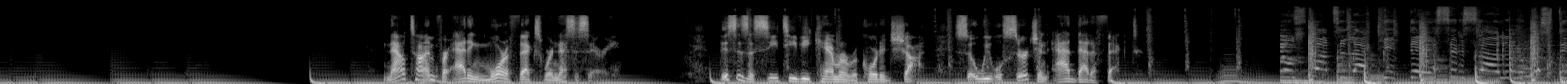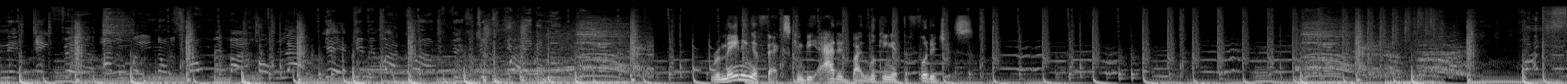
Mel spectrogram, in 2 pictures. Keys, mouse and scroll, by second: 0.4 click, 3.6-4.6 drag, 8.1-9.2 typing, 8.4 click, 10.9 click, 12.1 click, 12.4 click, 12.7 space, 22.1 space, 23.1 space, 23.3 space, 23.7 click, 24.9-25.3 drag, 26.1 drag, 26.7 click, 27.0 click, 27.0 space, 27.3 click, 28.5 space.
